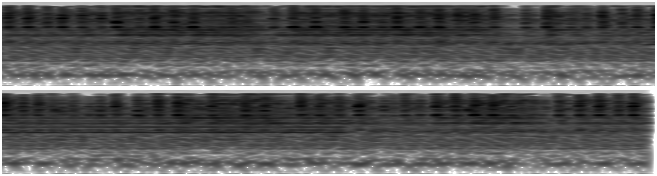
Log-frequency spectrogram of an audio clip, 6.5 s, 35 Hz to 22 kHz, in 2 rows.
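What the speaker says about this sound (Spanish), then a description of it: "Ahora alinea la motosierra en vertical y corta un trozo pequeño de 1 metro." A chainsaw cuts wood in the video game Farming Simulator 19, with a steady, dense motor drone running unbroken throughout, loud and constant without pauses.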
